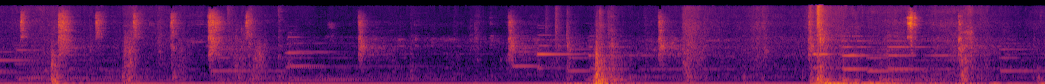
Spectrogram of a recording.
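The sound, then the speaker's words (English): A door being opened to let a dog out: a few sharp clicks and latch rattles, then heavier thumps and a scraping knock near the end, over a faint steady background. “I just have to let him out. He's at the door.”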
